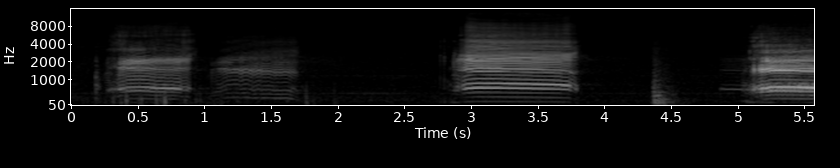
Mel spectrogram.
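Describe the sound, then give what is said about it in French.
Several sheep bleat in turn in the morning, loud wavering calls with rich harmonics, four long bleats separated by short pauses, plus a brief sharp knock between the last two. “Ils nous accueillent toujours comme ça le matin.”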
